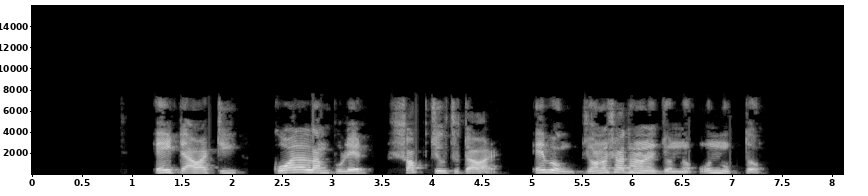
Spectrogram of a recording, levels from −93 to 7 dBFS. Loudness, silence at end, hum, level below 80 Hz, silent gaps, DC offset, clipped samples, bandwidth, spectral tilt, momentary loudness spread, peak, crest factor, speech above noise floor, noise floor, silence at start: -17 LUFS; 0.85 s; none; -58 dBFS; none; under 0.1%; under 0.1%; 7.6 kHz; -5 dB/octave; 12 LU; -2 dBFS; 16 dB; over 74 dB; under -90 dBFS; 1.25 s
